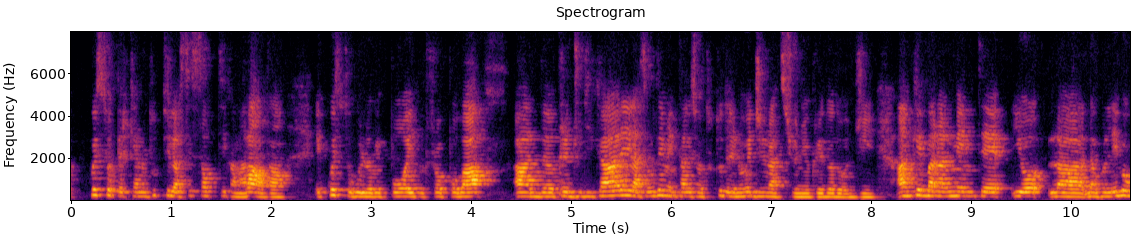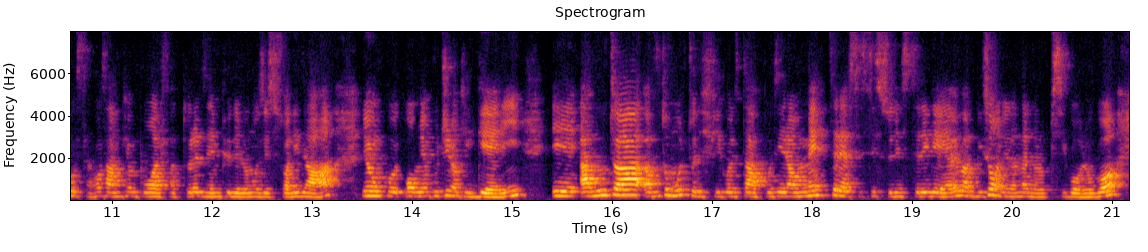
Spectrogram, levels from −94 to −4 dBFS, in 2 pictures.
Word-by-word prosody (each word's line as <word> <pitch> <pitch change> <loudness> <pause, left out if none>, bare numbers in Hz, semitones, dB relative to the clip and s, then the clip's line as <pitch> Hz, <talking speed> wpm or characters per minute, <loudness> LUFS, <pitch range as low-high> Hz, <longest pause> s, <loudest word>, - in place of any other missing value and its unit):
questo 260 -1 -2
perché 200 -1 -9
hanno 195 -1 -6
tutti 235 +2 -11
la 200 -2 0
stessa 215 +2 -8
ottica 210 -3 -11
malata. 170 -2 +1 0.2
È 185 - -11
questo 255 -3 -2
quello 185 -1 +1
che 180 0 -4
poi 190 0 -1
purtroppo 185 +1 -8
va 190 +1 +6 0.3
ad 190 -1 +1
pregiudicare 200 +4 +1
la 205 -4 +1
salute 200 +4 -4
mentale 200 -4 -4
soprattutto 190 +4 -9
delle 190 -2 -4
nuove 195 +2 -4
generazioni, 180 -2 -4
io 170 - -1
credo 175 0 -2
ad 170 - -2
oggi. 165 0 -4 0.2
Anche 210 +5 +2
banalmente 205 -2 -1
io 200 -1 +1
la 185 -2 +1
la 190 0 -1
collego 200 +5 -1
questa 200 -5 -6
cosa 200 +1 -3
anche 185 +1 -4
un 200 - -9
po' 185 -1 -2
al 185 0 +2
fattore, 185 +1 -7
ad 195 - -2
esempio, 180 0 -4
dell'omosessualità. 180 0 +1 0.3
Io 220 0 +2
ho - - +5
un 215 - +2
co 200 -2 -3
ho 205 0 +2
mio 200 0 -2
cugino 210 0 -3
che 195 -2 -8
è 175 - -4
gay, 180 +8 +3 0.2
ehm, 215 -1 +3
avuta 250 +5 +9
ha - - +5
avuto 200 +6 0
molto 245 -1 -1
difficoltà 195 -1 -4
a 185 0 0
poter 190 +1 -2
ammettere 225 +5 +1
a - - 0
sé 205 -1 -9
stesso 200 0 -12
di 185 - -5
essere 190 +1 -3
gay, 190 -2 +1
aveva 220 +4 +1
bisogno 230 +6 +1
di 185 - -8
andare 185 +1 -5
dallo 170 0 -6
psicologo 175 - +2
195 Hz, 215 wpm, -21 LUFS, 185-210 Hz, 0.3 s, avuta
